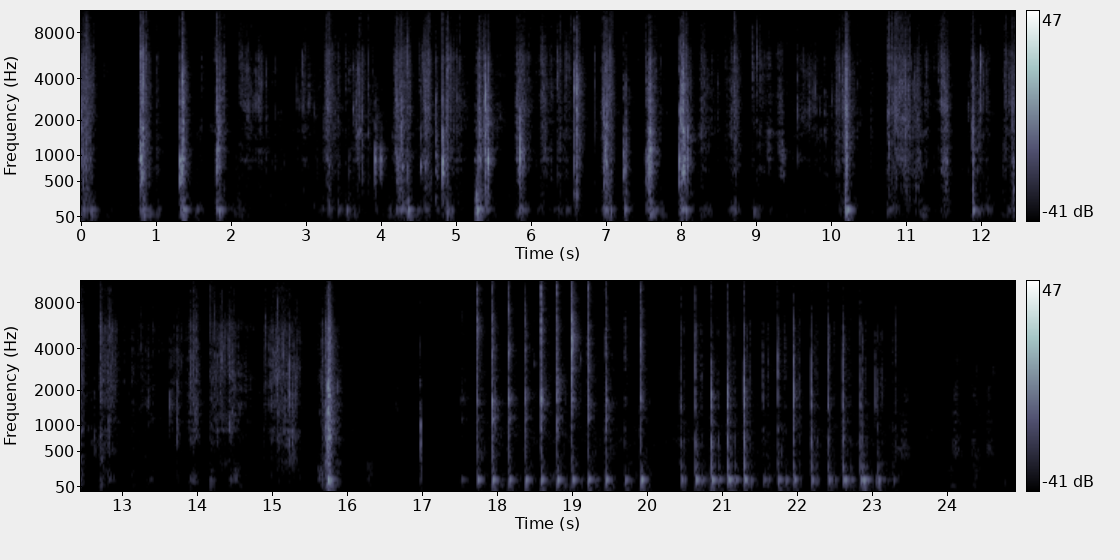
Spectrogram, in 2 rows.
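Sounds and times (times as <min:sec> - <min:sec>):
crinkling rustles: 0:00.0 - 0:16.0
sharp clicks and taps: 0:17.5 - 0:23.4.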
